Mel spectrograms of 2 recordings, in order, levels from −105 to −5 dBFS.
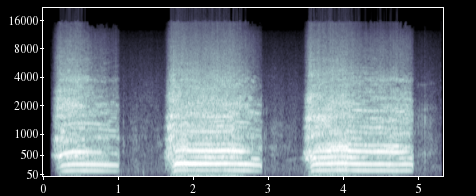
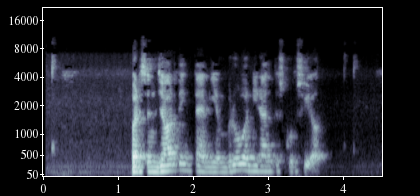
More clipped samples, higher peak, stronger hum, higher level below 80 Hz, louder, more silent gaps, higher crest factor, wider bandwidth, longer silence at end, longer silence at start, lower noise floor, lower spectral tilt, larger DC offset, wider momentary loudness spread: first, 1% vs under 0.1%; about the same, 0 dBFS vs 0 dBFS; neither; first, -40 dBFS vs -62 dBFS; first, -6 LUFS vs -24 LUFS; neither; second, 8 dB vs 26 dB; first, 15 kHz vs 9.4 kHz; second, 0.4 s vs 0.8 s; about the same, 0.15 s vs 0.1 s; second, -42 dBFS vs -64 dBFS; about the same, -5.5 dB/octave vs -5.5 dB/octave; neither; second, 12 LU vs 19 LU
